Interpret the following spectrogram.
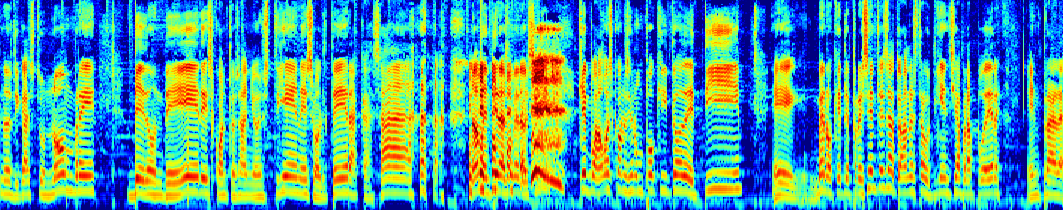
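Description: A man's voice: sits high, a bit bright. A man with a Colombian accent hosting a radio show, interviewing a guest in a playful, joking way. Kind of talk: friendly interview.

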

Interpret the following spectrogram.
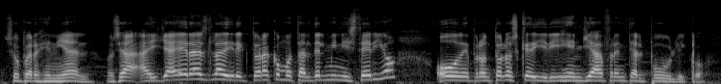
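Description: A man's voice: high-pitched, expressive, moderate pace, fairly bright tone. A man with a Colombian accent hosting a radio show, interviewing a guest in a playful, joking way. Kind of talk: friendly interview.

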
